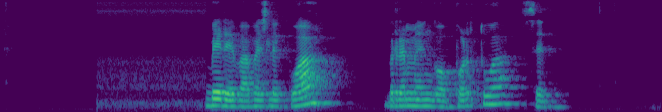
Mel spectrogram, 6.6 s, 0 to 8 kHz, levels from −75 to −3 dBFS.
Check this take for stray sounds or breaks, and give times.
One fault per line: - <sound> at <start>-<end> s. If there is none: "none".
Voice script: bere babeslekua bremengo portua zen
none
